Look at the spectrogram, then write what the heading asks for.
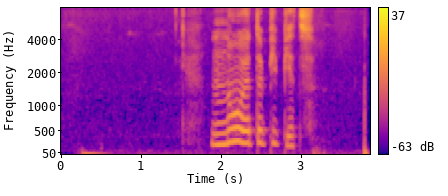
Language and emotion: Russian, neutral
